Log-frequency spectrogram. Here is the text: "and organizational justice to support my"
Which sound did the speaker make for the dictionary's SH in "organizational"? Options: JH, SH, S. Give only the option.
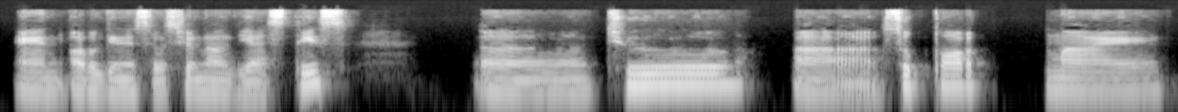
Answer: S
